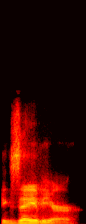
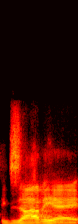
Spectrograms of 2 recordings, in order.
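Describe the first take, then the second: First: The name is said with an American pronunciation. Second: The name is said with a French pronunciation. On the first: "here in the US, we pronounce it Xavier" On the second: "in France, if I'm correct, your name is pronounced Xavier"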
